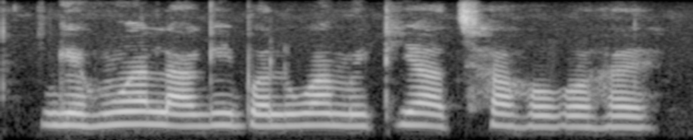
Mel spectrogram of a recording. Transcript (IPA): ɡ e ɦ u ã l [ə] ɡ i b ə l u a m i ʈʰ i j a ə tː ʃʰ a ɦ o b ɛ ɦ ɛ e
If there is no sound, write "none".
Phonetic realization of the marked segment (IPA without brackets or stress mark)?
a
